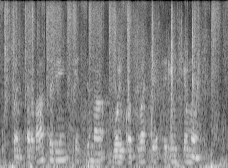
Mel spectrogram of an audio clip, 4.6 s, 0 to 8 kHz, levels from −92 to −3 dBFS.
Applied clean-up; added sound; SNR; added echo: none; Run; 1 dB; reverberation time 0.6 s.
